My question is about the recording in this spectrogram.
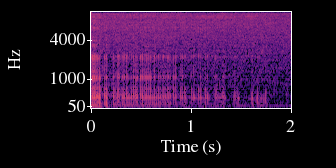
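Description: A man's low, creaky drawn-out hesitation sound in a pause between words. It fades away into quiet room tone.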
